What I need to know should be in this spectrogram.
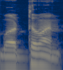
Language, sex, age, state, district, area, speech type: Bengali, male, 45-60, West Bengal, Hooghly, urban, spontaneous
